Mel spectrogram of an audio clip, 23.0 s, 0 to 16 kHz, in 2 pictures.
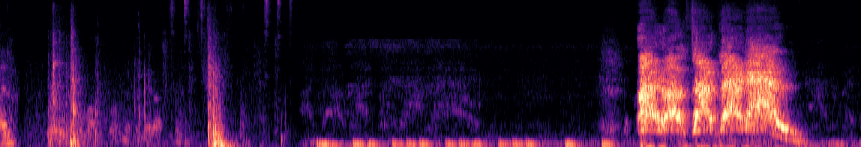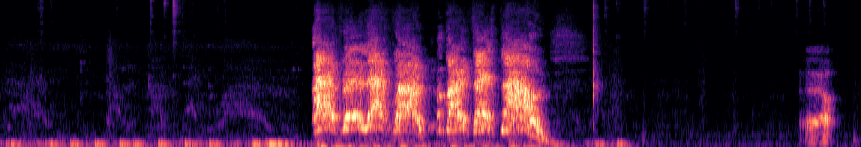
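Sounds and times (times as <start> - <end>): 
speech: 0.0 - 0.8
group of people shouting and screaming together: 8.5 - 10.9, 15.6 - 19.3.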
